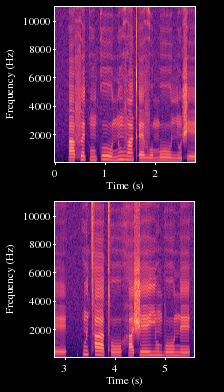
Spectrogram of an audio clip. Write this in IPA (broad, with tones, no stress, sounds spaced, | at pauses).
a˨ f ɛ˦˨ k ũ˨ k oː˦˨ n ũ˦ v ã˦ kʼ ɛ˨ v o˨ m oː˦˨ ɲ ũ˨ ʃ eː˨ | kʷ ĩ˦ tʰ a˦˨ tʰ oː˨ h a˨˦ ʃ eː˦ j ũ˦ b oː˦ n e˦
